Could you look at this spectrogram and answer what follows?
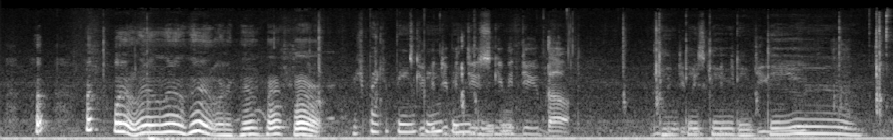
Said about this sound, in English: I almost had in sync mouse clicks with someone.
